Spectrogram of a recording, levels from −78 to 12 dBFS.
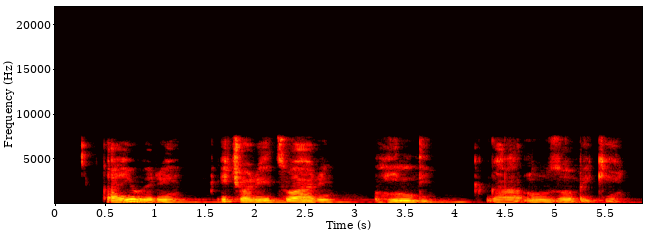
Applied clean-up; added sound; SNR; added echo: none; none; none; reverberation time 0.2 s.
